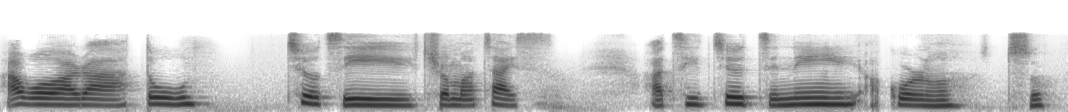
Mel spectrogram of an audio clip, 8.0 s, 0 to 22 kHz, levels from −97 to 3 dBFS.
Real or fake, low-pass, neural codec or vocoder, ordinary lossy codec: fake; 7.2 kHz; codec, 16 kHz, 0.5 kbps, X-Codec, WavLM features, trained on Multilingual LibriSpeech; none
